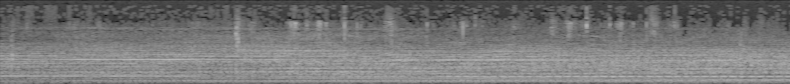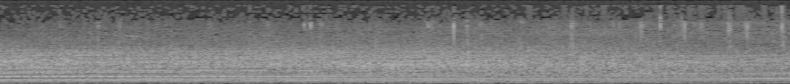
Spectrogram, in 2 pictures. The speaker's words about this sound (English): Oh, there it is. It's an airplane. I hear this buzzing sound over the lawnmowers, and I'm trying to find it.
